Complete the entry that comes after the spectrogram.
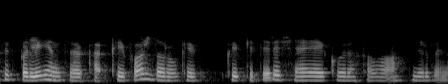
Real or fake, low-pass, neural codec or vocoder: real; 3.6 kHz; none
